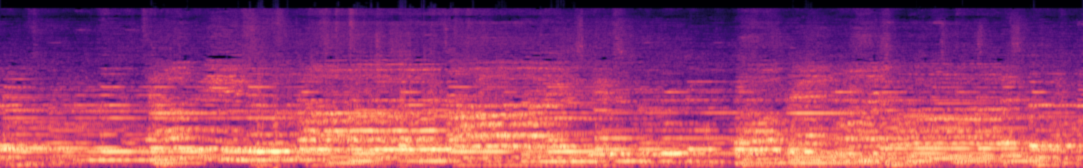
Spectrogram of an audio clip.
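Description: A choir singing a hymn in sustained notes.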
